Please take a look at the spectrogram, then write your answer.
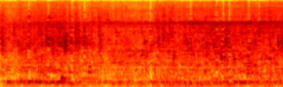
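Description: Running tap water pours steadily over a cosplay wig being rinsed, a constant close splashing rush with no talk.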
